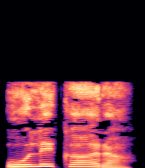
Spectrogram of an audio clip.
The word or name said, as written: ಓಲೆಕಾರ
